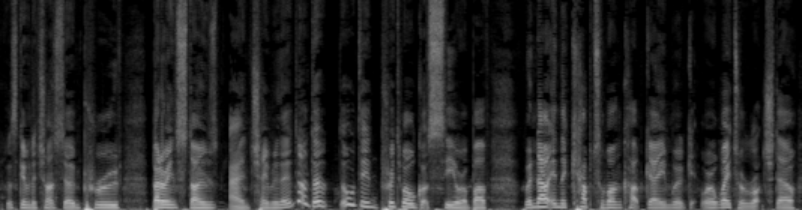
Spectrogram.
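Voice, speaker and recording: Young guy commentating his football game, chatty and excitable, a touch high-pitched, dry sound. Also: clean tone, no echo. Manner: chatty, rambling, excitable bursts, mild swearing. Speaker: gaming YouTuber.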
